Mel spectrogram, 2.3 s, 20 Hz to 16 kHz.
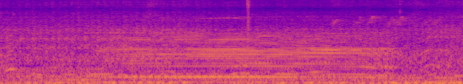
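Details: Buffalo at the Erragadda cattle market on 25 August 2024, giving a long, steady, low moo with rich harmonics that lasts the whole stretch, over constant market background noise.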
